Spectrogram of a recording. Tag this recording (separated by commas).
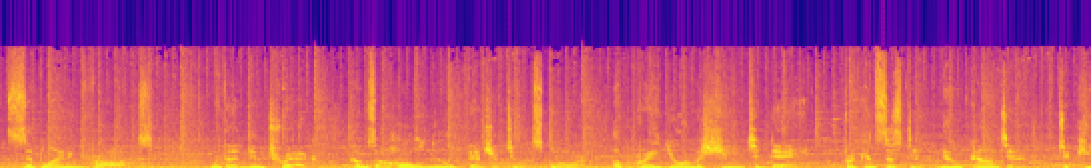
Speech, Music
